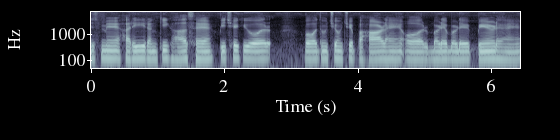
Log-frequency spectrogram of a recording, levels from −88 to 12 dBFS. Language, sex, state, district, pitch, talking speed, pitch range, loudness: Hindi, male, Uttar Pradesh, Muzaffarnagar, 115 Hz, 160 wpm, 115-120 Hz, -17 LUFS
